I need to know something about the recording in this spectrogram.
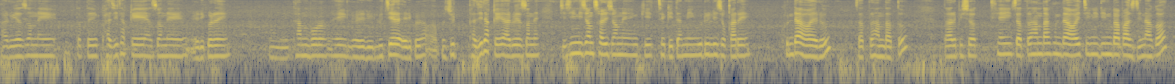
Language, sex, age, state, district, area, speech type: Assamese, female, 30-45, Assam, Nalbari, rural, spontaneous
